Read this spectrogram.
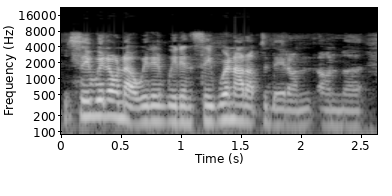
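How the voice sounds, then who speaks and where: Bright, hyped man doing mock red carpet chatter. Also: fairly high pitch, quick pace, lo-fi sound. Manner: hyped mock announcer banter, swearing freely. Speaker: podcast co-host. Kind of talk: mock red carpet pre-show commentary.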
